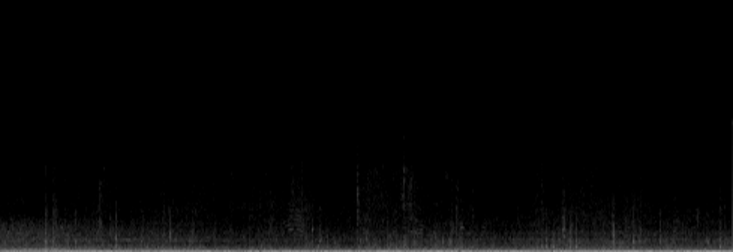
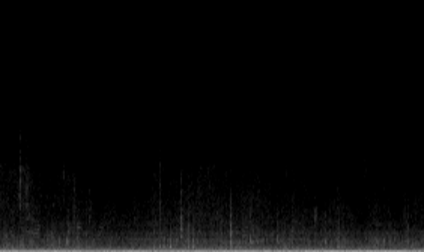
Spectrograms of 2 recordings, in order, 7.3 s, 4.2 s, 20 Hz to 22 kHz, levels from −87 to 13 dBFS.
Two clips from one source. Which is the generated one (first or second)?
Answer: first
